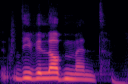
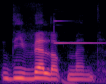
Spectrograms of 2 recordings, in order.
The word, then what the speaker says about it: development: Mucha gente dice development, porque nosotros, yo creo que el español estamos acostumbrados a decir desarrollo, development, pero en realidad es development.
